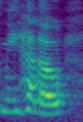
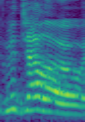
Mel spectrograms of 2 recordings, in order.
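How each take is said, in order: First: The middle consonant is a soft H sound. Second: The middle consonant is a J sound. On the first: The speaker calls it wrong. "Amy likes to pronounce this Mihello" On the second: The speaker calls it right. "but it's Magello"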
